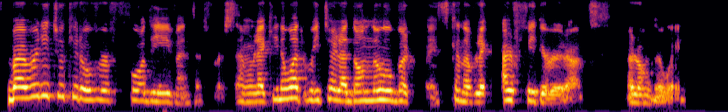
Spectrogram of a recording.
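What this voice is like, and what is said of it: French accent. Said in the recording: “obviously you're French. ... We can hear your accent. It's a beautiful accent.”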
